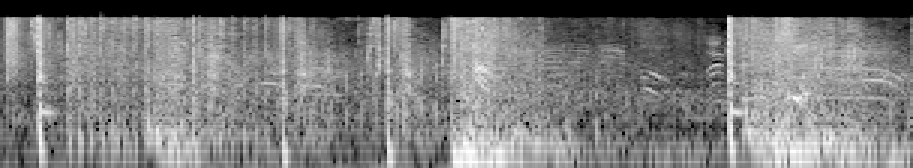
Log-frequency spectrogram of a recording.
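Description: Mortar and gunfire in a video game: sharp blasts and cracks land at irregular gaps, with a few louder booms standing out over a busy battlefield clatter.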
